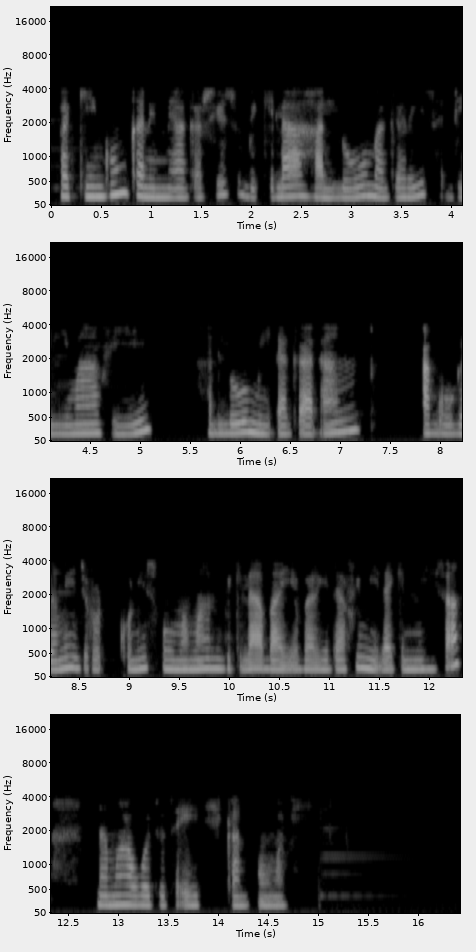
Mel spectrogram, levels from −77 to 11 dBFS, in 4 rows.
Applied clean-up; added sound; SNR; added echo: neural separator model SepFormer DNS4.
